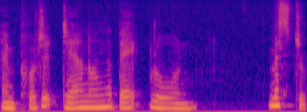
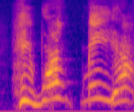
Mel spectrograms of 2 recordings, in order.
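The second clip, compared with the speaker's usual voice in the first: very high, very loud, shrill shriek; 14 semitones higher, 10 dB louder than usual. A woman at her bedroom window, having thrown a hairbrush: screaming. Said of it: "she screamed".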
